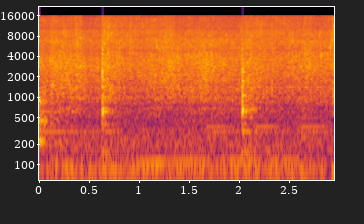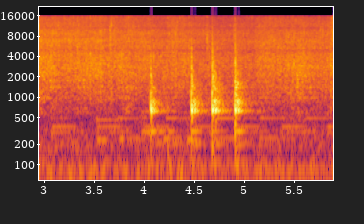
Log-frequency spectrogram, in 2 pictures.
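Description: Pieces of raw pork fat sizzling steadily in a hot dry wok as they start to render into lard, while a wooden spatula stirs them, scraping and knocking against the pan. A quick run of sharper knocks comes about four seconds in.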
